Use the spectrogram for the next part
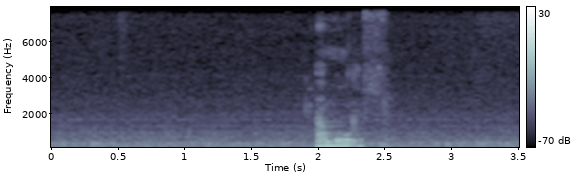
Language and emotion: Russian, neutral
